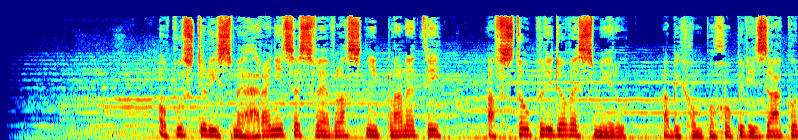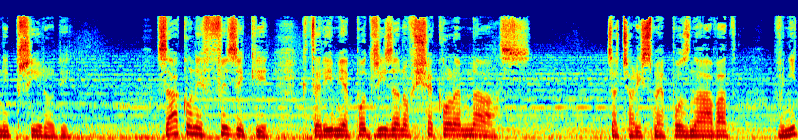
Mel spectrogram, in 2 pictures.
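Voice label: Czech, male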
